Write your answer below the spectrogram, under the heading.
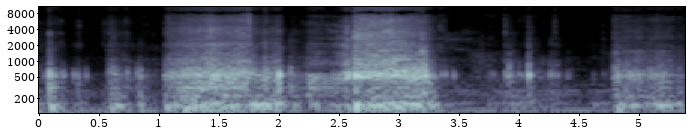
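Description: Things being slid and scraped across a desktop: two longer scraping noises about a second in and just past the middle, a shorter one near the end, and small knocks in between.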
